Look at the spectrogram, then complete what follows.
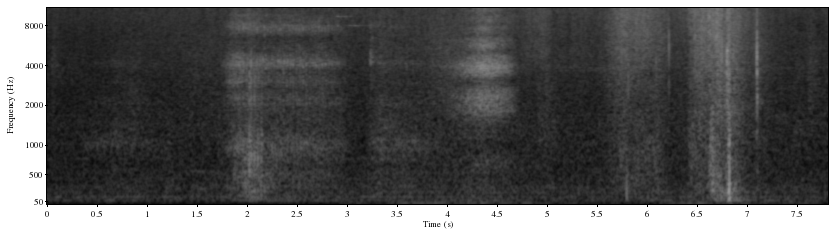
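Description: A man snoring in his sleep: three separate snores about two seconds apart, the last the loudest.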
